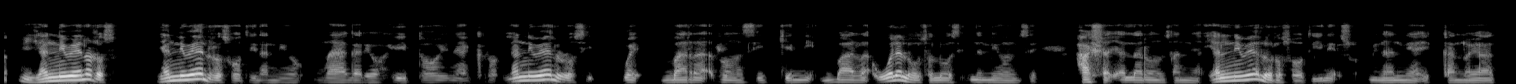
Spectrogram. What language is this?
Sidamo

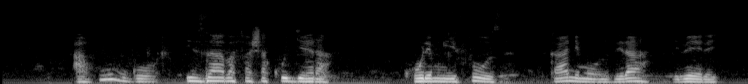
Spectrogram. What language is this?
Kinyarwanda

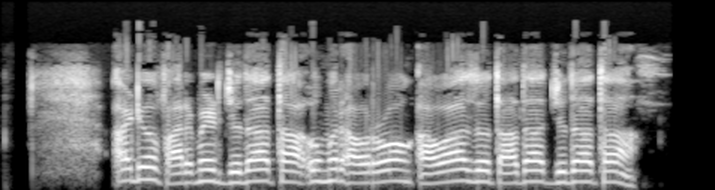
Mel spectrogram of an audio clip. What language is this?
Ushojo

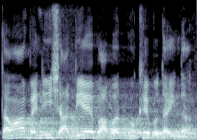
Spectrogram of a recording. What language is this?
Sindhi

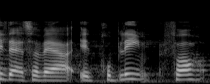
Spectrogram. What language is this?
Danish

